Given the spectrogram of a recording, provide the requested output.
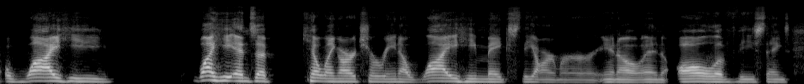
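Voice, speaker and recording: A talkative, animated man chatting casually as a podcast guest and often amused. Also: medium pitch, clear, resonant tone, dry recording, studio quality. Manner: animated, long-winded, laughs often. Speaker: podcast guest, audio drama writer and voice actor. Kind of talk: casual interview chat.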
